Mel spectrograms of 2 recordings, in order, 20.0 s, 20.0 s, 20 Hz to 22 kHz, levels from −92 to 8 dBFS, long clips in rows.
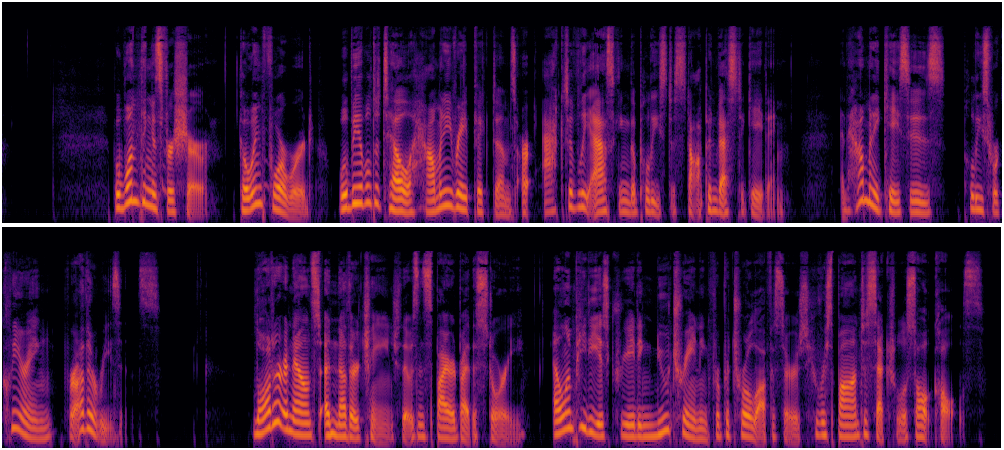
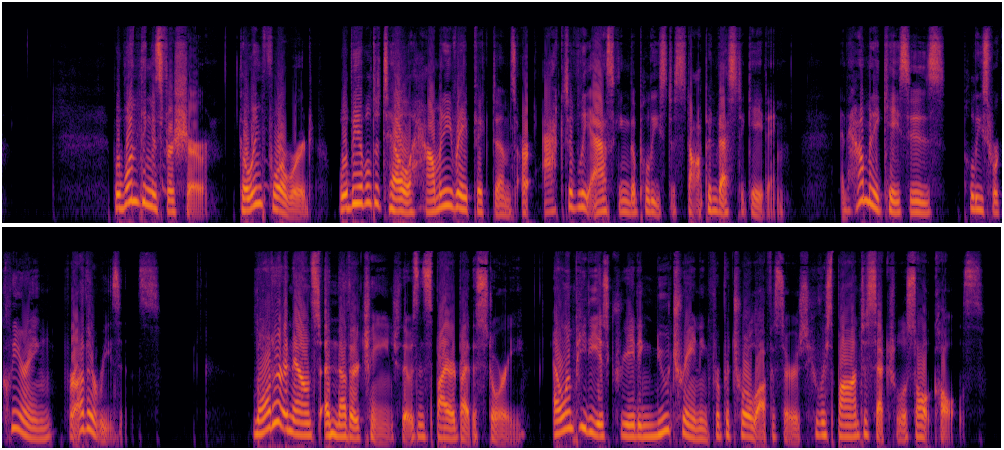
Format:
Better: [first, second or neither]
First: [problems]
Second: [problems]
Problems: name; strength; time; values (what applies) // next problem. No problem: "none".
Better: first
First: none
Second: distortion; slight; 3% of the sound clipped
